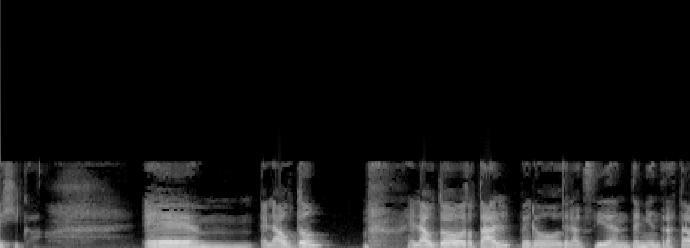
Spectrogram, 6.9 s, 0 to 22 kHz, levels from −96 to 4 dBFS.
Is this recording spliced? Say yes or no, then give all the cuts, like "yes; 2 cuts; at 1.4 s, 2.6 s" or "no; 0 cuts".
yes; 2 cuts; at 4.6 s, 5.6 s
